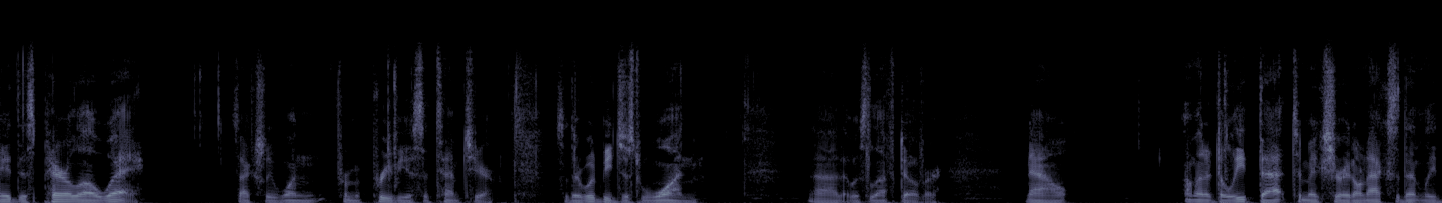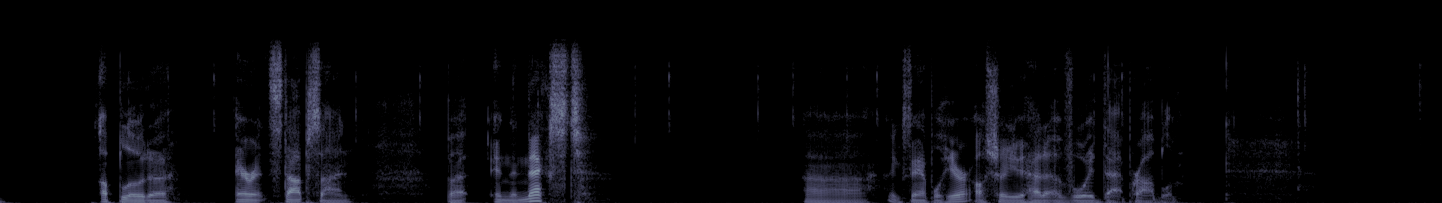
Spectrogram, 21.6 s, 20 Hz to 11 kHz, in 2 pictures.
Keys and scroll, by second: 2.9 Delete, 9.2 Delete.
